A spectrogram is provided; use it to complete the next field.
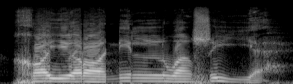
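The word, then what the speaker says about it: خَيْرًا الْوَصِيَّةُ: Khairan al-wasiyah. Ya. Kalau ini dipisah, bacanya khairan al-wasiyah. Ya, dibaca al-wasiyah kalau dia berdiri sendiri menjadi permulaan. Tapi ketika disambung, maka bacanya khairanil wasiyah.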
